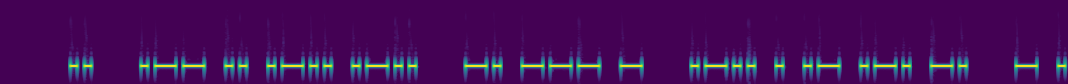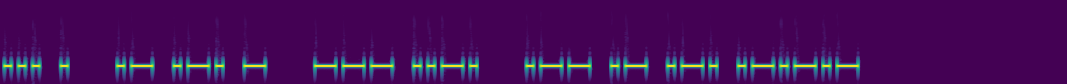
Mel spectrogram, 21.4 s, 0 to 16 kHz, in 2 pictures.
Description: Morse code, heard as a keyed tone, about 17 wpm, 700 Hz. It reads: I WILL NOT LEARN THE ART OF WAR.
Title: Sentences from Top 1000 Words - Review Part 3 - 17wpm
